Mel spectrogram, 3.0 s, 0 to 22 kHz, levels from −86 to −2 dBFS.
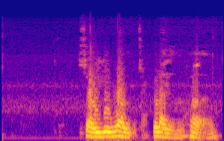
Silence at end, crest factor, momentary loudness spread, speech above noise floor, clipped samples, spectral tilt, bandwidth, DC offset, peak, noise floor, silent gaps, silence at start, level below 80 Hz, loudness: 0.1 s; 10 dB; 8 LU; 37 dB; under 0.1%; -8.5 dB/octave; 10.5 kHz; under 0.1%; 0 dBFS; -45 dBFS; none; 1.05 s; -44 dBFS; -9 LUFS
